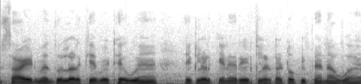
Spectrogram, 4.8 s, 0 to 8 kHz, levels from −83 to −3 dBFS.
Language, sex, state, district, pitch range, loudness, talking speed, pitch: Hindi, male, Jharkhand, Deoghar, 115-120 Hz, -15 LUFS, 210 wpm, 115 Hz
